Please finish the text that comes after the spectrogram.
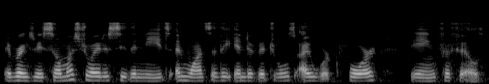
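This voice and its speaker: A woman in her thirties with a Minnesotan accent and a fairly low voice reads steadily through a prepared class presentation. She sounds earnest and keeps an even, scripted delivery. The recording is slightly muffled and lo-fi. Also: brisk. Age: 30s. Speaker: student presenter.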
